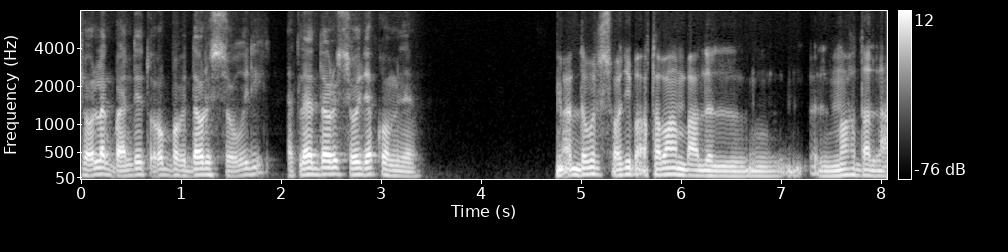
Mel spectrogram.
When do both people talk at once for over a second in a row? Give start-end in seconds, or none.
none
